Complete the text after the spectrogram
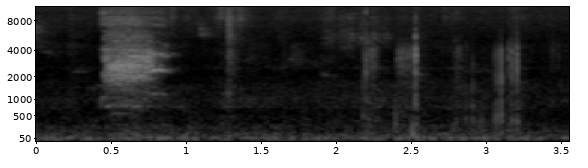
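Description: A squirrel gives one harsh, bird-like squeak lasting about half a second, followed by a few faint ticks over a steady low rumble.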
